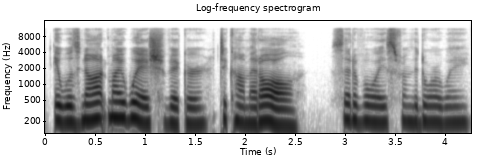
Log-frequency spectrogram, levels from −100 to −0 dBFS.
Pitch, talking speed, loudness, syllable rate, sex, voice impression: 190 Hz, 225 wpm, -15 LUFS, 5.1 syllables/s, female, feminine, adult-like, slightly soft, calm, sweet, slightly kind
